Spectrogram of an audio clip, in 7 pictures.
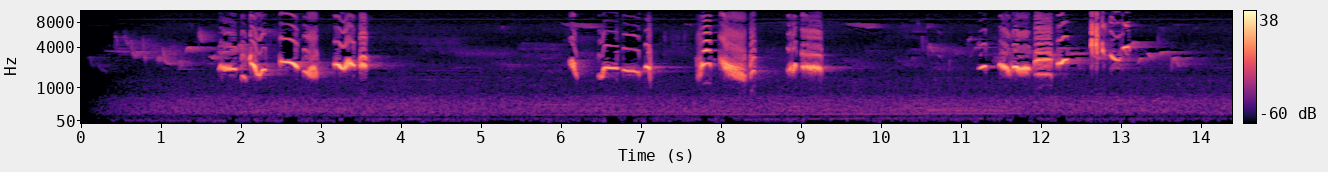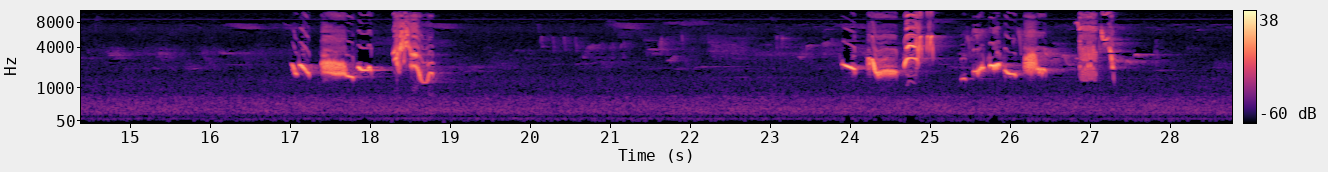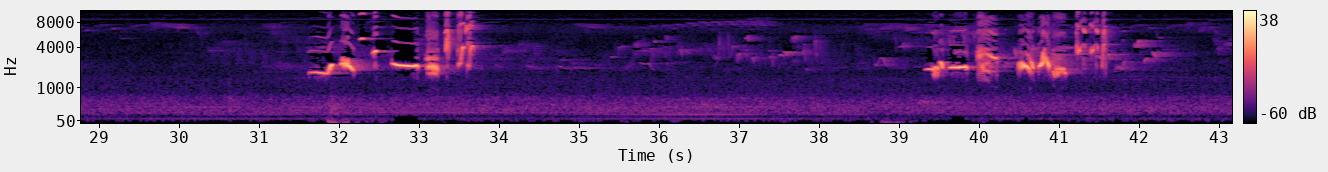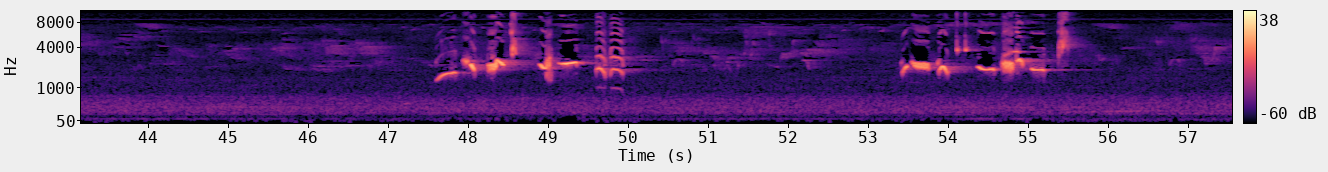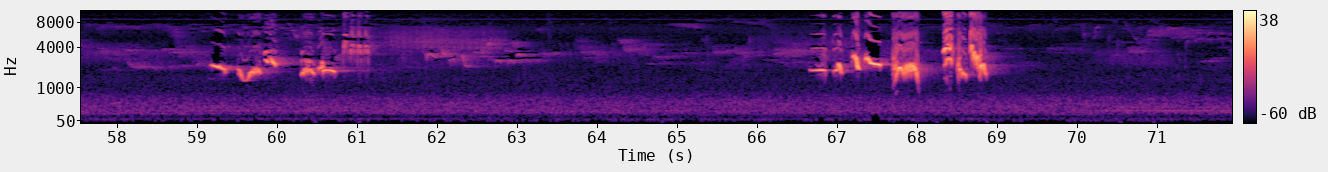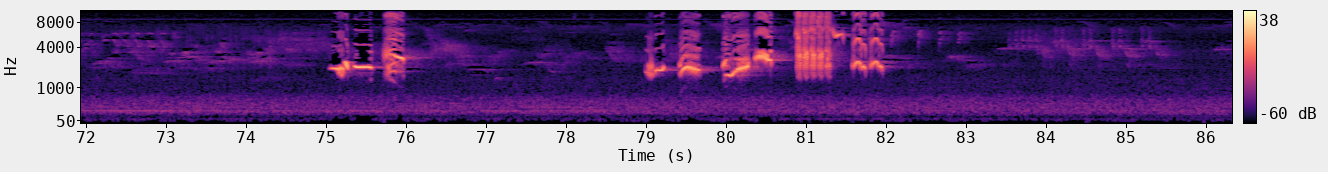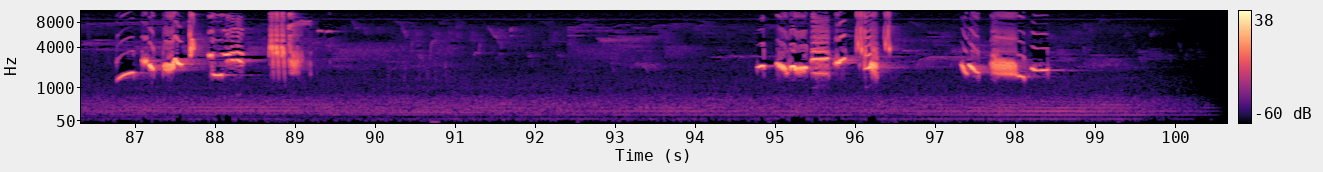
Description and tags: blackbird in blackforest
Blackbird singing at a distance of 8 meters at dusk in a forest near Baiersbronn, Black Forest, southern Germany. Very clean recording nearly without any background noise. Vivanco EM35 on parabolic dish with preamp into Marantz PMD 671.
schwarzwald, forest, merle-noire, birdsong, turdus-merula, bird, blackbird, spring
